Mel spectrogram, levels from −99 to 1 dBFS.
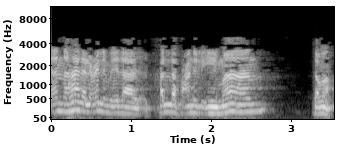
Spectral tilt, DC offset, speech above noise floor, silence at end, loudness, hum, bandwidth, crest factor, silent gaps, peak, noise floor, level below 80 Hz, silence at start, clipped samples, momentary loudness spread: -10 dB/octave; under 0.1%; 45 dB; 0 s; -18 LUFS; none; 5 kHz; 16 dB; none; -2 dBFS; -63 dBFS; -52 dBFS; 0 s; under 0.1%; 8 LU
